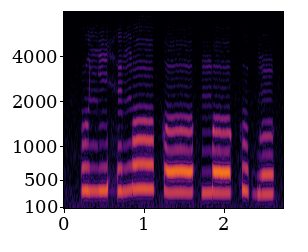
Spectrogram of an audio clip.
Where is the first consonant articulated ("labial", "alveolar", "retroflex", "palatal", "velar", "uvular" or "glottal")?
palatal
